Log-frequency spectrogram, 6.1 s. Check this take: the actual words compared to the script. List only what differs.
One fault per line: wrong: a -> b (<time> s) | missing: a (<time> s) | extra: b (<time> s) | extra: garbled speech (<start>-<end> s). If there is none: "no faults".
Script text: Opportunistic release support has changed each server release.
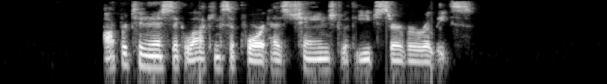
wrong: release -> locking (1.8 s)
extra: with (3.4 s)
